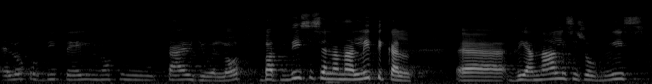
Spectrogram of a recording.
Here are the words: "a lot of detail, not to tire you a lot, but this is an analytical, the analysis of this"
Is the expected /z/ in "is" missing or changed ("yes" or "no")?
yes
